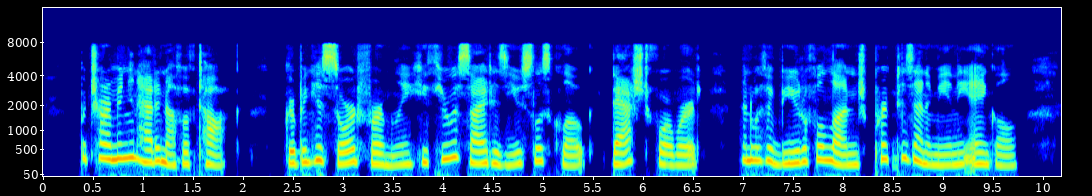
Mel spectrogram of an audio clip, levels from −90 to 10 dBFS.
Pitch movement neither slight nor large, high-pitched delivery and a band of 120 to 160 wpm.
No: average, 4.9 semitones; high, 220 Hz; average, 175 wpm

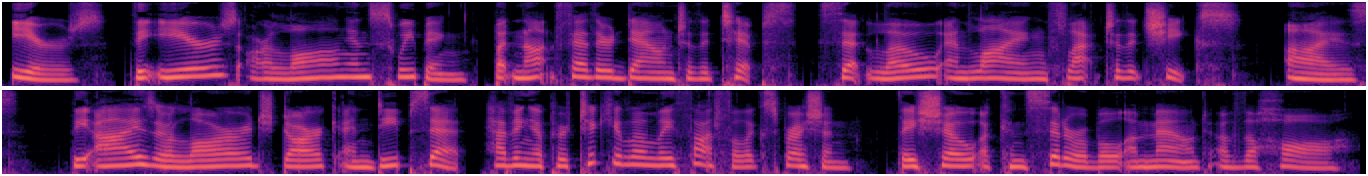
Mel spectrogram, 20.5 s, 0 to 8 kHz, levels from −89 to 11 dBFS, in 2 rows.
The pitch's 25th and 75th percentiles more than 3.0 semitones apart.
Yes: average, 3.6 semitones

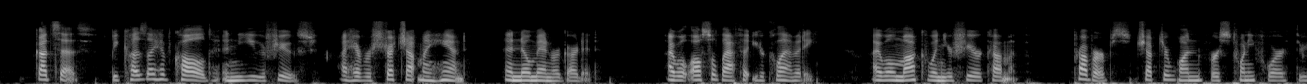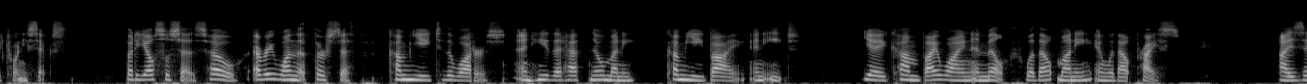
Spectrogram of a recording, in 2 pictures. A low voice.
No: high, 195 Hz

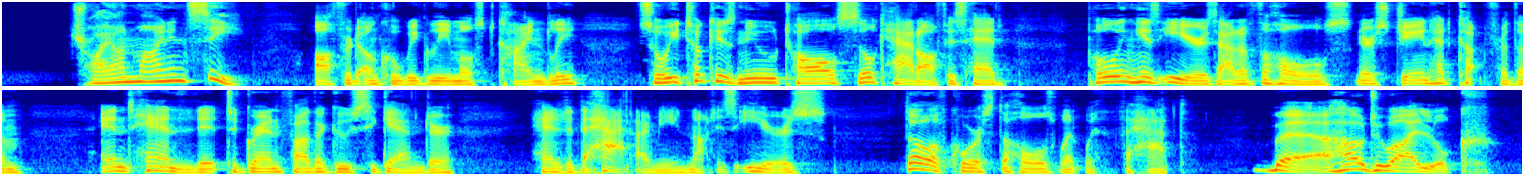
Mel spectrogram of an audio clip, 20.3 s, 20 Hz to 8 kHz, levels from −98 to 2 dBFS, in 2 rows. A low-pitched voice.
Yes: low, 115 Hz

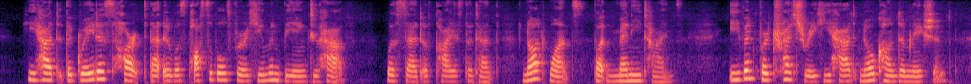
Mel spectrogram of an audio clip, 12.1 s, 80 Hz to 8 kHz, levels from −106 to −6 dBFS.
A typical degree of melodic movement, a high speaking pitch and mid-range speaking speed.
Yes: average, 3.5 semitones; high, 200 Hz; average, 160 wpm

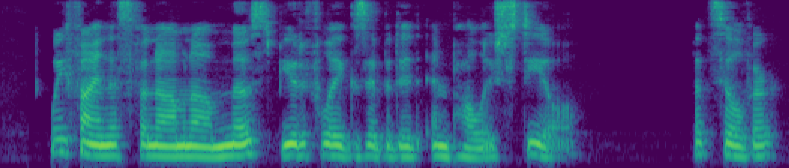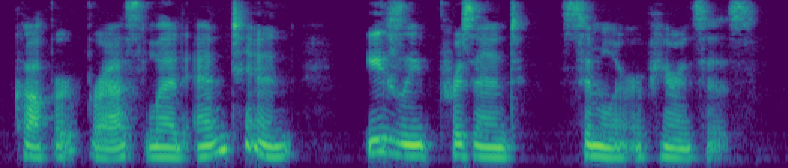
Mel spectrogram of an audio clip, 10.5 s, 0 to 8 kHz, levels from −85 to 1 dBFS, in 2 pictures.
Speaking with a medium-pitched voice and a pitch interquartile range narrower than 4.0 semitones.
Yes: medium, 145 Hz; narrow, 2.4 semitones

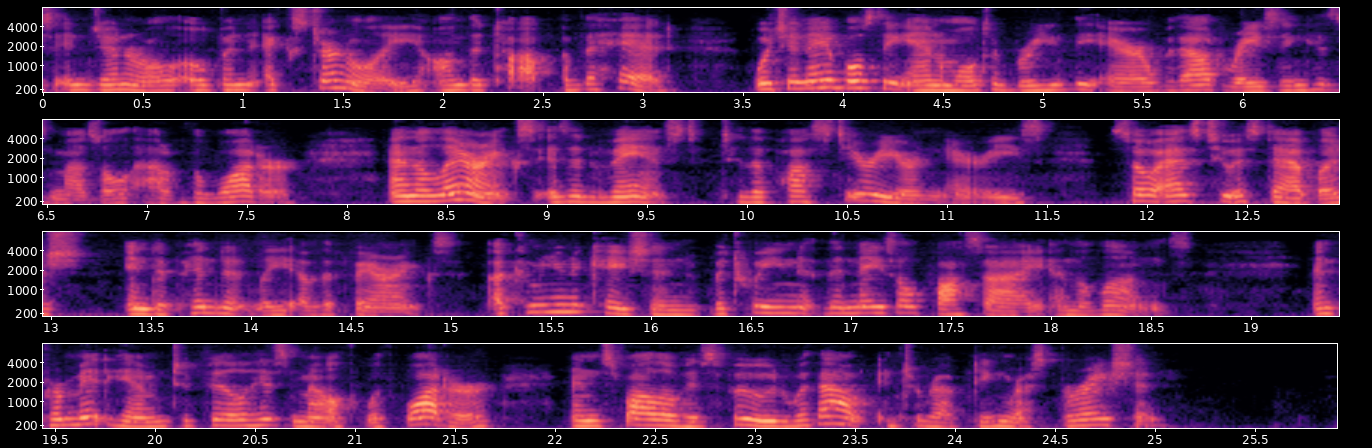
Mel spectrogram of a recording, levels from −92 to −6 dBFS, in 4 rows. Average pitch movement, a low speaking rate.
No: average, 4.2 semitones; average, 160 wpm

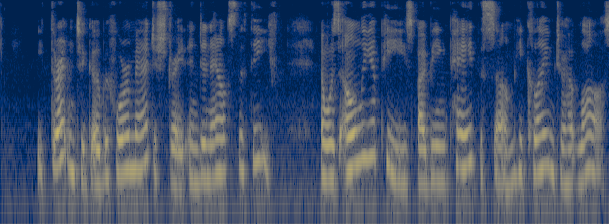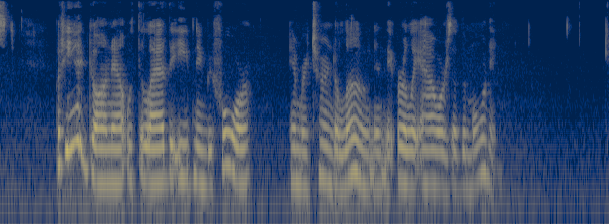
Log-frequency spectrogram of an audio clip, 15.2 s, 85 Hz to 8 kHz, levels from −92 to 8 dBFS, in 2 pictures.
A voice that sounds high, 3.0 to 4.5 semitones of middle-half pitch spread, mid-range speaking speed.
Yes: high, 210 Hz; average, 4.2 semitones; average, 180 wpm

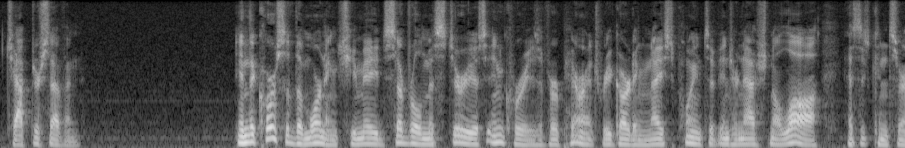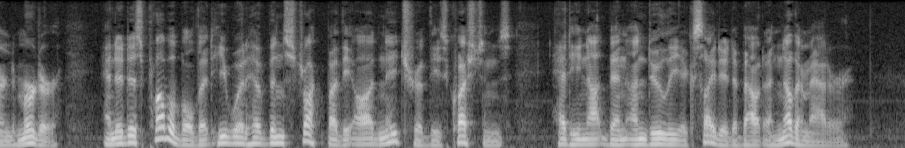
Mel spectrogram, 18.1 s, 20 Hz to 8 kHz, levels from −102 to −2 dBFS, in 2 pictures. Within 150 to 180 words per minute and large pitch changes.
No: average, 170 wpm; average, 4.0 semitones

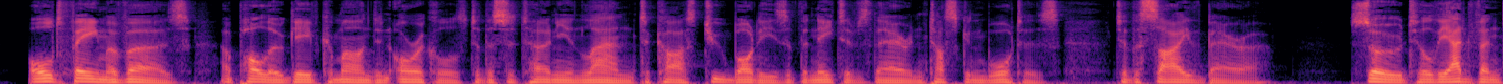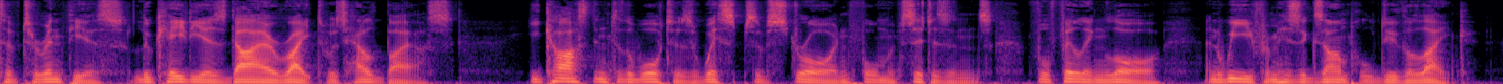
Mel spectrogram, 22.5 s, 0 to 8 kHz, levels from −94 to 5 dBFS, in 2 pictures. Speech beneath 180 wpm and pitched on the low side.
Yes: average, 170 wpm; very low, 85 Hz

